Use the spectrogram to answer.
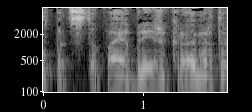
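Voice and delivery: ordinary delivery, nothing marked

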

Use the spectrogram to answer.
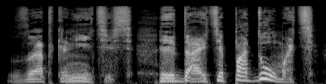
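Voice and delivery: slow, restrained snarl; angry bark. A narrator's reading. Sorcerer silencing his parrot's two heads, barking. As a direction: snap at them, drawing the words out. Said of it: "рявкнул на них Флэк".

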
